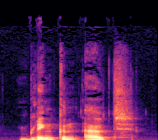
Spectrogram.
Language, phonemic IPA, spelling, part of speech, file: Dutch, /ˈblɪŋkə(n) ˈœyt/, blinken uit, verb, Nl-blinken uit.ogg
- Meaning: inflection of uitblinken: 1. plural present indicative 2. plural present subjunctive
